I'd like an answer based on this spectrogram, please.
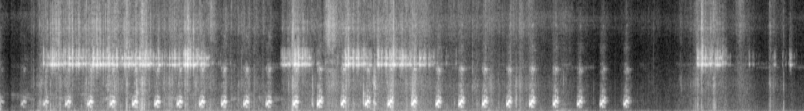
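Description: White-breasted waterhen caught in a snare, giving a long even series of short calls, about two a second, that stop a few seconds before the end. A high, steady buzz comes and goes behind the calls.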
